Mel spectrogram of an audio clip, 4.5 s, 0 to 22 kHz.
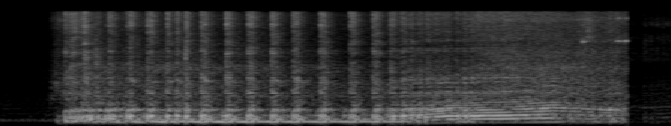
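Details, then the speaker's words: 1971 Arctic Cat Panther snowmobile, 440 JLO two-stroke with Tillotson carburetor, bad bog on test ride: revs rough and uneven, note sags instead of clearing; suspected loading up rich, air screw adjustment planned. "so sounds like it's loading up to me so we're gonna probably just adjust the air screwbay hold it up"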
